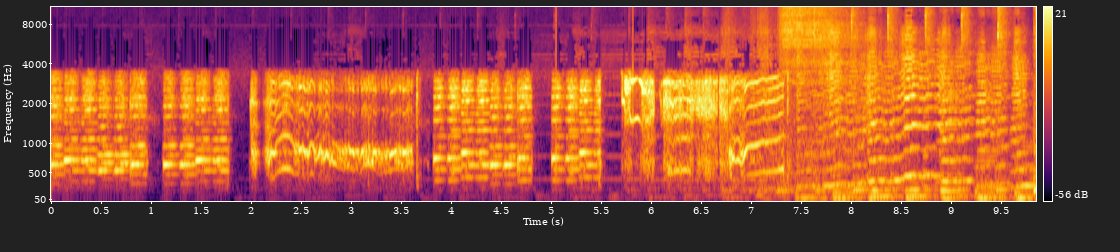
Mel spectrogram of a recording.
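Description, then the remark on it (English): A squeezed rubber chicken toy, an 'anger management chicken' grabbed around its neck, squawks loudly in a string of nasal, wavering honks separated by short pauses, each one bending in pitch, before music begins near the end. “Now, you'll hear some music, and then I'm going to grab it around its neck because it's an anger management chicken, and you'll hear what happens when you squeeze the chicken.”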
